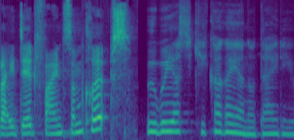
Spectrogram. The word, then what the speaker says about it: Ubuyashiki Kagaya: There's how you pronounce the master's name. Ubuyashiki Kagaya. It's going to feel a little bit more unnatural to pronounce his given name that way because we aren't going to say it like that, like naturally.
